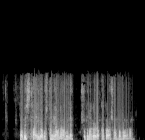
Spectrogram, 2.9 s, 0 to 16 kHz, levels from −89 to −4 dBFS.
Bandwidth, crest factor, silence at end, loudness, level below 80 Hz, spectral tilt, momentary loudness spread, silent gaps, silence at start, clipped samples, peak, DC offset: 8 kHz; 16 dB; 0.25 s; -20 LUFS; -40 dBFS; -6 dB/octave; 5 LU; none; 0.4 s; under 0.1%; -4 dBFS; under 0.1%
